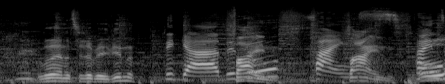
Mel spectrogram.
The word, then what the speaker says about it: Fiennes: Fines é a pronúncia certa. E do jeito que o pessoal costuma te chamar? O jeito que o pessoal fala é Fienes.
